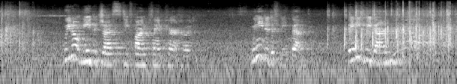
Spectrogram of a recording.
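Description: A young woman speaks calmly through a microphone and loudspeakers.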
